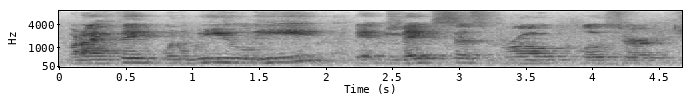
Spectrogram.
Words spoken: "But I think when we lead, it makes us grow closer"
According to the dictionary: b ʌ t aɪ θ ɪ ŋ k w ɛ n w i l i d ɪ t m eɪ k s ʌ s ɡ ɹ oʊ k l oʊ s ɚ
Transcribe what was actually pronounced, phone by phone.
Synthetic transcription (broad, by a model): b ʌ t aɪ θ ɪ ŋ k w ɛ n w i l i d ɪ t m eɪ k s ʌ s ɡ ɹ oʊ k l oʊ s ɚ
